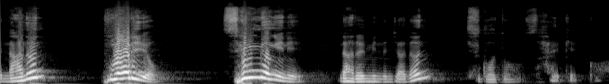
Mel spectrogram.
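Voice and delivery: loud, ringing proclamation; Jesus proclaiming, loud and bold. Acted. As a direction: declare it with full authority.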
